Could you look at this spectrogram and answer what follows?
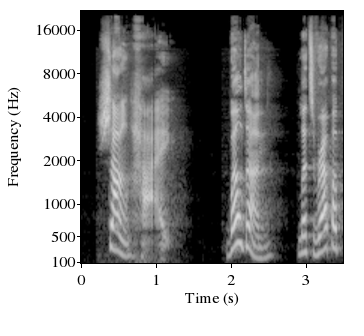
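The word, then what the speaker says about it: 上海: The pronunciation for the famous city Shanghai is 上海， the first syllable here is made of an initial 诗， and a final 昂， and a fourth falling tone.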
